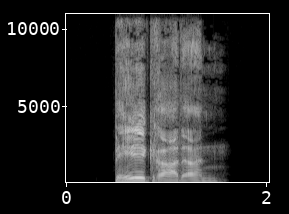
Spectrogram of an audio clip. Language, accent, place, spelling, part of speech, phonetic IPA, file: German, Germany, Berlin, Belgradern, noun, [ˈbɛlɡʁaːdɐn], De-Belgradern.ogg
- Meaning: dative plural of Belgrader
